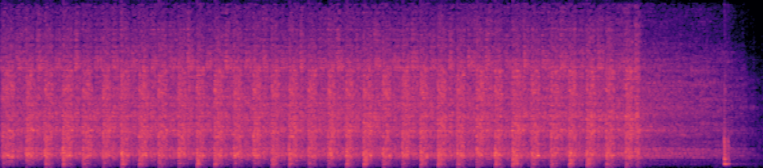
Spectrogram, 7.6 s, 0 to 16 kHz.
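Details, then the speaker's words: 2004 Mini Cooper S near 200,000 miles, start attempt after repair with a low battery: steady starter cranking, about five even compressions a second, that never catches and drops off; no spark because the ignition coils were left unplugged. "you forgot to hook the coils up that'll do it yep that will do it"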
